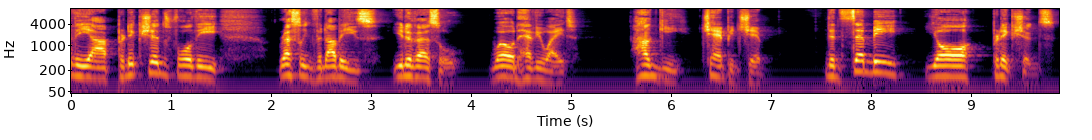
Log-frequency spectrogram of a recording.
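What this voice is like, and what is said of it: Nasal, blocked-nose voice. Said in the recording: “You can probably tell that I sound nasally as all hell. I'm suffering with some severe allergies at the moment. My nose is blocked to all hell”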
